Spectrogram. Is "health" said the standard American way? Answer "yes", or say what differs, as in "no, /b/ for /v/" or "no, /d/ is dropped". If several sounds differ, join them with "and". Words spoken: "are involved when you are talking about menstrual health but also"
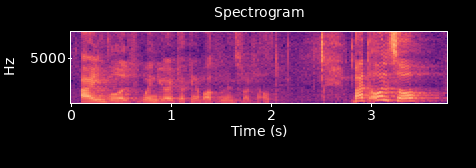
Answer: no, /t/ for /θ/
